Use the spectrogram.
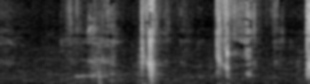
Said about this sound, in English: Go ahead. Make one chewing sound for Eddie. Just for old time's sake.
